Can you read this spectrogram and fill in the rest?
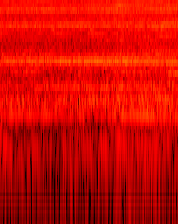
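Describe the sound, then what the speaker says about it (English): A power drill bores into hardwood with a steady, high-pitched whine that holds constant and loud throughout, close up and without any talking. "If you drill into hardwood, so I left this here so that we can drill perpendicular."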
